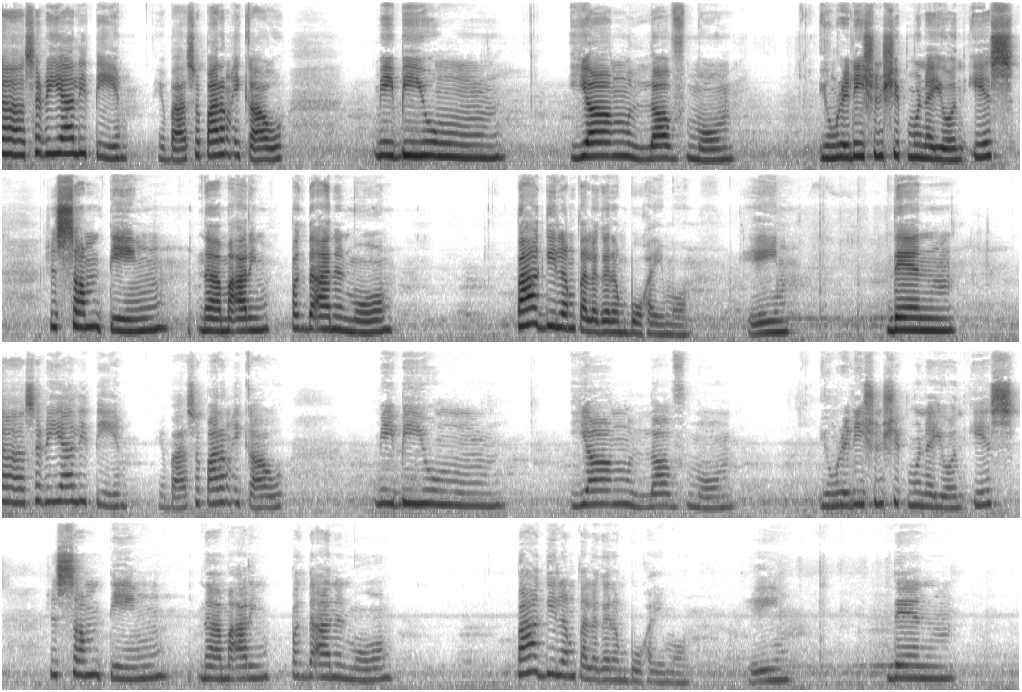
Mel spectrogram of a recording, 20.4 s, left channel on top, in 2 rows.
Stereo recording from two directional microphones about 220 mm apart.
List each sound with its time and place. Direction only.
0.0 s a woman's voice: 35° left (ahead or behind)
3.8 s a woman's voice: 35° left (ahead or behind)
15.3 s a woman's voice: 40° left (ahead or behind)
19.0 s a woman's voice: 45° left (ahead or behind)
